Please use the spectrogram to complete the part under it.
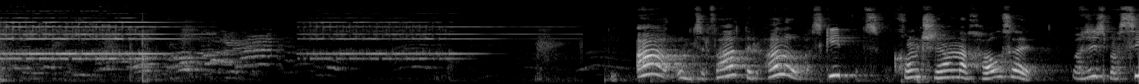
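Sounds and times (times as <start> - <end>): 
mobile phone ringing with an electronic tone: 0.0 - 2.1, 3.0 - 5.8
speech: 6.8 - 11.3.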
